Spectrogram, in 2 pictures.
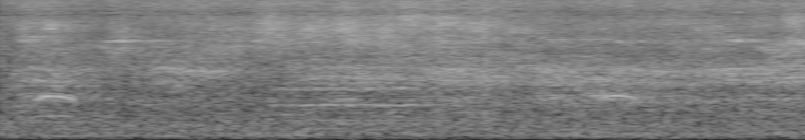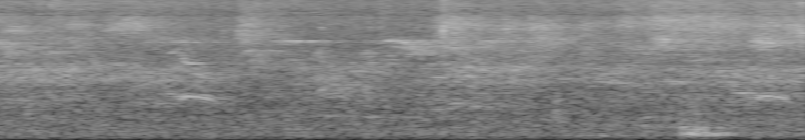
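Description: Birds calling outdoors: four short arched calls spaced two to three seconds apart over a background of busy chirping. A brief low thud sounds near the end.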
